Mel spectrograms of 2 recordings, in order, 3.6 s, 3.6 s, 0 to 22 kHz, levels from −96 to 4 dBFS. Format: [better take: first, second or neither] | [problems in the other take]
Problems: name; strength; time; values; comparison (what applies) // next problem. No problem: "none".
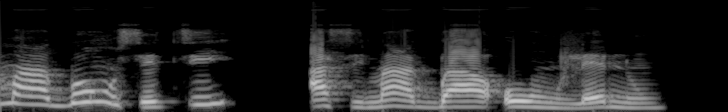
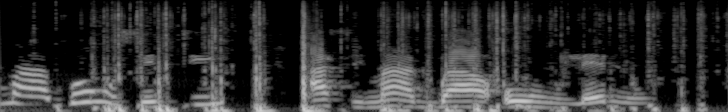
first | noise reduction (classical method spectral subtraction)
